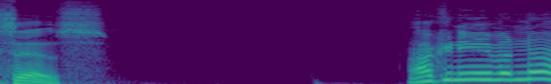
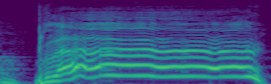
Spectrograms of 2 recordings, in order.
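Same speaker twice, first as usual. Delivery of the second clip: high mocking blah blah of hyenas; squeaky high hyena babble; yelling hyenas; 12 semitones higher than usual. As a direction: yap it out high like a cackling hyena pack.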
